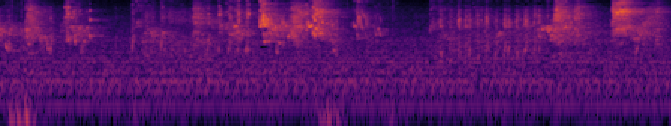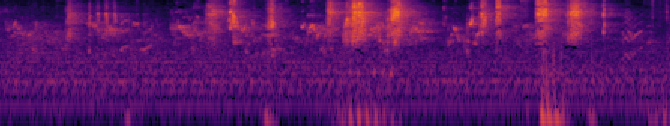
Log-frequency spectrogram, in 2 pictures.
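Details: Several pet budgerigars playing and singing, one courting another while a jealous male flaps his wings; dense, buzzy chirping and chattering warble that grows louder and busier toward the end, with occasional thuds and a low hum.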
